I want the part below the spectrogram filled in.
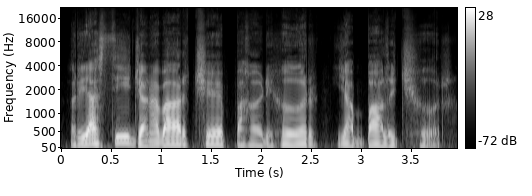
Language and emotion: Kashmiri, neutral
